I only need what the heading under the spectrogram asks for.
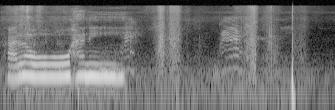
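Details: Domestic cat giving a loud, drawn-out meow in two steady connected parts over about a second and a half, followed by quieter rustling, faint voice-like sounds and a sharp click.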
